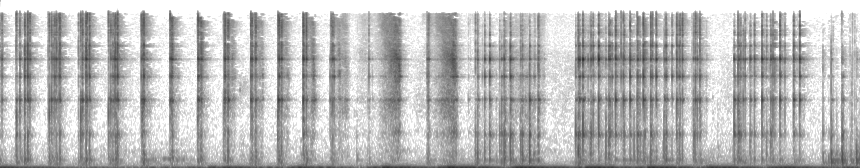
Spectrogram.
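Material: Ceramic.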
